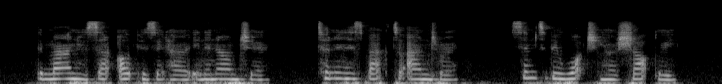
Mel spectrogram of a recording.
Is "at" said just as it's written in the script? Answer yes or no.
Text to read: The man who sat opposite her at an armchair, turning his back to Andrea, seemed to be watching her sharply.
no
